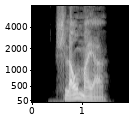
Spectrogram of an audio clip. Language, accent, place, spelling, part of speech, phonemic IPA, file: German, Germany, Berlin, Schlaumeier, noun, /ˈʃlaʊ̯ˌmaɪ̯ɐ/, De-Schlaumeier.ogg
- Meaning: 1. smart aleck 2. sly fox, cunning person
